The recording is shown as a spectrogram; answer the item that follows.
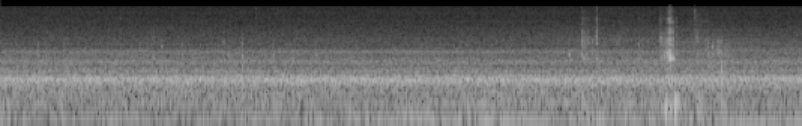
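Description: Faint steady hum, with two soft ticks near the end as a wire is soldered onto a circuit board pad.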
